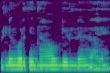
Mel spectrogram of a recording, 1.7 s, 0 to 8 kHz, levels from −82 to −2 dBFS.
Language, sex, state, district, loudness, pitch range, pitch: Marathi, male, Maharashtra, Nagpur, -22 LUFS, 110-115 Hz, 115 Hz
